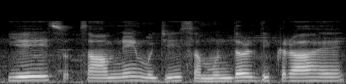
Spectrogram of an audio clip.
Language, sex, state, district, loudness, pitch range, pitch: Hindi, female, Maharashtra, Mumbai Suburban, -16 LUFS, 155-175 Hz, 165 Hz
